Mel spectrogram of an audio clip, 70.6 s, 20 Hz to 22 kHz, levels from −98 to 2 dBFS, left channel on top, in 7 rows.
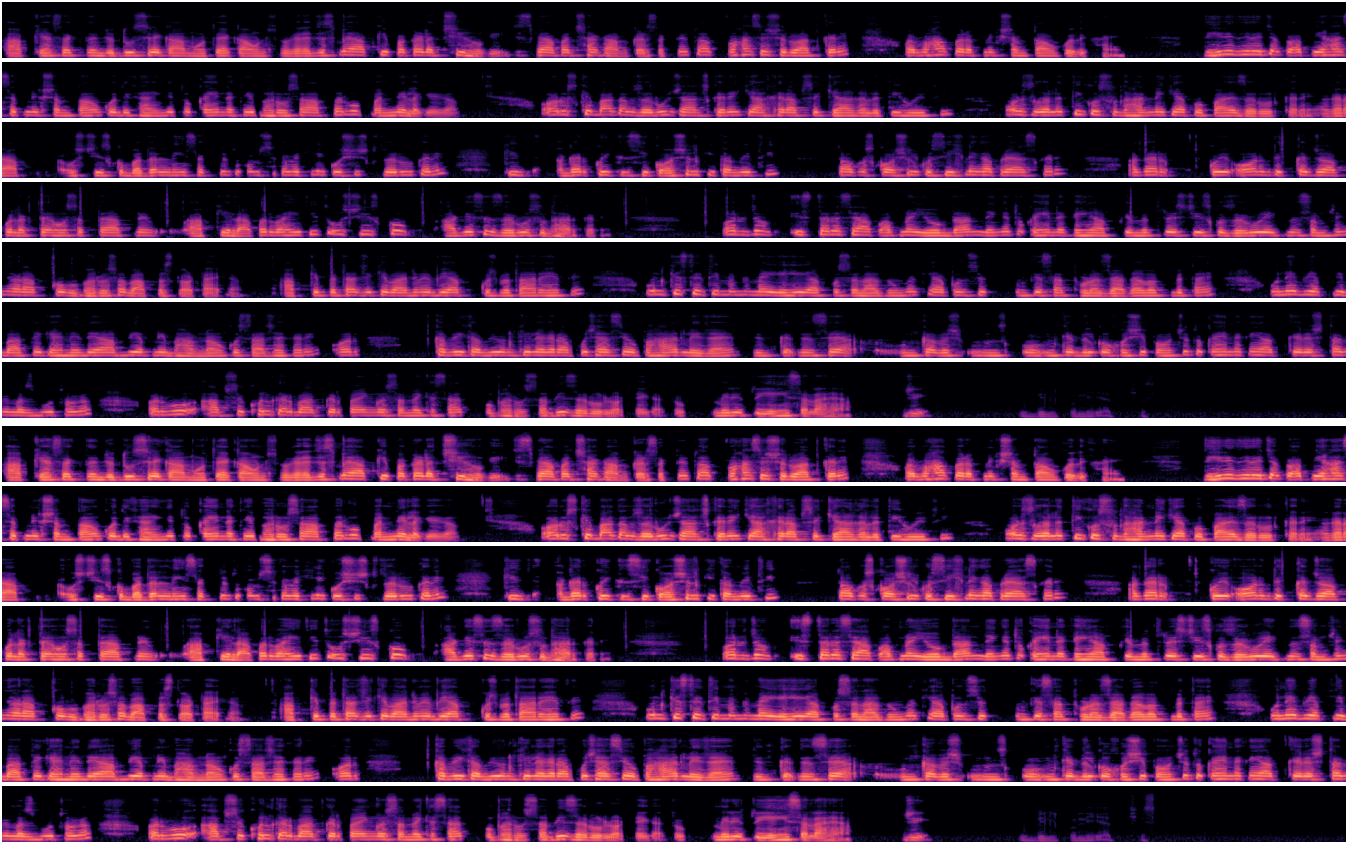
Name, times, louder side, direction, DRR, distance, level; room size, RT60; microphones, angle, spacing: voice 1, 0.0-8.4 9.0-13.5 14.1-17.2 17.6-20.3 20.6-26.0 26.4-28.1 28.6-28.9 29.2-33.3 33.5-34.6 35.6-42.1 42.4-44.7 45.2-53.1 53.6-65.4 65.8-66.8 67.2-67.4, right 5 dB, 55° right, 0.4 m, -27 dB
Scissors, 28.7-28.8 29.7-29.8 30.5-30.9 31.4-31.7 32.1-32.4 32.8-33.6 34.3-34.5 34.8-35.9 38.6-38.8 40.6-40.9 42.7-43.0, right 2 dB, 5° right, 6.0 m, -69 dB
voice 2, 68.1-69.1, right 1 dB, 85° right, 4.7 m, -63 dB
open air
head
